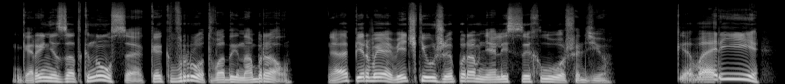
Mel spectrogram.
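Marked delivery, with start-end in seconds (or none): 6.8-7.6 sharp, urgent hiss, very high. As a herd approaches, one man urges his companion to speak: hissed. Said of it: "зашипел Василий".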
